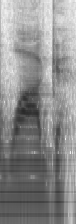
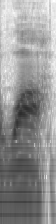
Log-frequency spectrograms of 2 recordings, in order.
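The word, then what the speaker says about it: Waaagh: liar that's true and remember the g is silent it's not a wag it's a wah it's basically how orcs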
